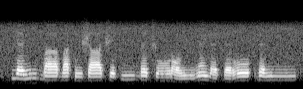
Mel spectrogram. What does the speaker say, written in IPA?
jɛ˦ŋi˦ɡʷaː˧ ba˧k͡pɨ˨ʃaː˧ t͡ʃe˧kiː˦bɛ˦t͡ʃoː˧ ɾɔ˨li˨ nɛ̃˦jɛ˨ kɛ˨ɾo˦ | ɗɛ˧niː˧

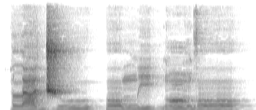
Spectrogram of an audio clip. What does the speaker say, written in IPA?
la˨d͡ʒu˨˦ | o˨mi˨˦ ɡɔ̃˧ɡo˧

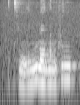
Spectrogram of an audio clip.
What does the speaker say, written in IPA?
t̪ʰɪ˨˩ŋlɪ˨˥ŋ mɛː˨n̪ɐ˨˧ŋfɪ˥ŋ

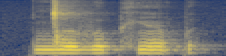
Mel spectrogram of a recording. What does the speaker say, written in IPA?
ŋ͡ǀœvœpxʲæ̃p

